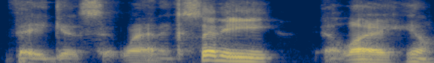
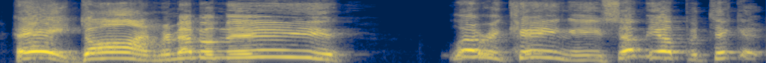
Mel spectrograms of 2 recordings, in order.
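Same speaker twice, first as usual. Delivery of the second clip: very high, very loud mock holler; hammed-up yelling; 13 dB louder than usual. Fan joking about pestering Rickles, mock yelling. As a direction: bellow it like a pestering fan, stretched out. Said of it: "There's no yelling".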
